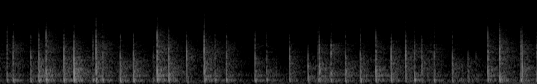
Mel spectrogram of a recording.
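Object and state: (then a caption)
Cardboard shipping box. Long nails tap and scratch the front and top of a taped, hollow corrugated cardboard parcel box resting on carpet. About 35 quick, dry taps follow one another over five seconds, each a short papery knock with a hollow mid-range body, mixed with light scratching between them.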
